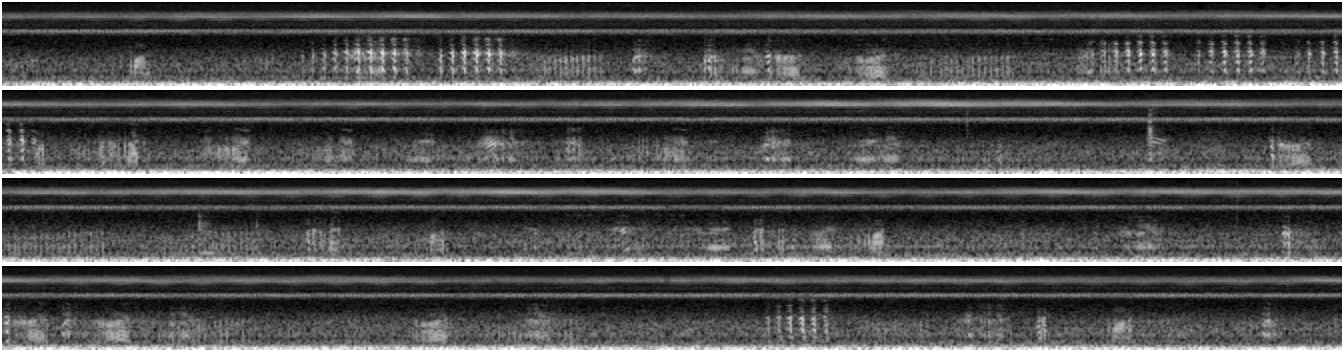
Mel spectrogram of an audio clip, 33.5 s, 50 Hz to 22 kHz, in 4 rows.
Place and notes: One of my favorite places in Houston. Been coming here since I was a child, doing my best to escape the city; always marveling at the dense blend of natural and urban sounds. Sometimes it sounds like a battle, other times harmonious. I went to this place looking for what I think is the pulse of my city for The Noise Project (way beyond the agreed upon time frame to post submissions!). Note the brown trees. They have all since died and fallen after several years of hard drought. It looks and sounds much different now...
CA-14 omnis (spaced)> Sony PCM D50
Harris County, Texas, United States of America, 22 March 2013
